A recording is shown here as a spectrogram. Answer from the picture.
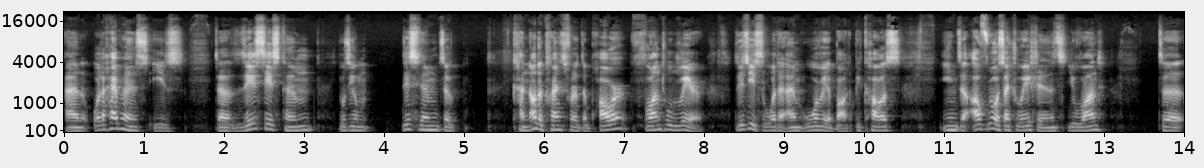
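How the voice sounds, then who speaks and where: This man talks at a fairly slow pace with long, frequent pauses. His medium-pitched voice has a bright, sharp tone and ordinary pitch variation. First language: not English. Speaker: car enthusiast YouTuber. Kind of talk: explainer video. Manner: halting, many restarts.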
